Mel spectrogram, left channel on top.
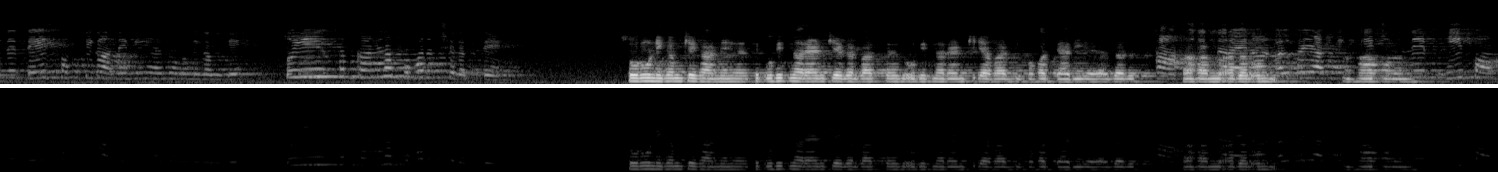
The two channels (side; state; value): right; quieter; 35.3 dB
